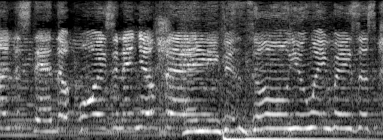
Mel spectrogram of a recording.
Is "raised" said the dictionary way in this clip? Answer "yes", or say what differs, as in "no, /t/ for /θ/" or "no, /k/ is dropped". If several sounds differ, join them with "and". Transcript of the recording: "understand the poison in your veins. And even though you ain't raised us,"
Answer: no, /d/ is dropped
